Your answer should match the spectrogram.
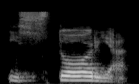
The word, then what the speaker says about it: historia: IA endings, you're only going to emphasize it if your I is accented. Otherwise, it needs to fall on the syllable beforehand. Memoria, historia, gastronomia. There I pronounce the, or there I emphasize the I.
